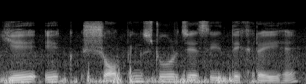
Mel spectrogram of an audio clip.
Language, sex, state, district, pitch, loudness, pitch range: Hindi, male, Gujarat, Valsad, 115 Hz, -19 LUFS, 100-130 Hz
